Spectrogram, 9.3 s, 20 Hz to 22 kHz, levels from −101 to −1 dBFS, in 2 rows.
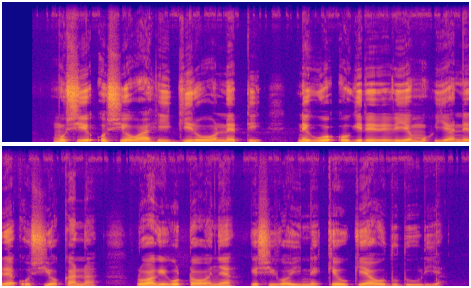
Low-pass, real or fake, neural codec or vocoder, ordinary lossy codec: none; real; none; none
